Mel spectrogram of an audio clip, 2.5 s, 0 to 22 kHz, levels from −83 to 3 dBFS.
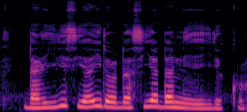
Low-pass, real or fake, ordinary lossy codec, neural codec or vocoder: none; real; none; none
